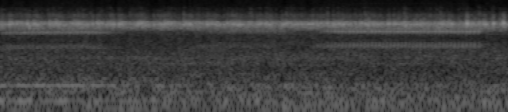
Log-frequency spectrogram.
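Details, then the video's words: Night chorus of tree frogs in a backwoods swamp of North Carolina, a constant shrill high band with a held mid-pitched trill entering after three seconds and a brief low drone at the start. "Relaxing Swamp Sounds at Night - Frog Heaven - Frogs, Crickets, Forest Nature Sounds"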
